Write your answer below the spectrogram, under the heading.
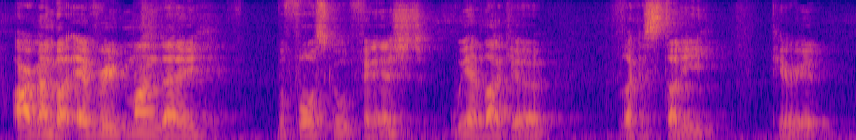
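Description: A somewhat breathy man with an Australian accent, medium pitch, and a fairly quick pace, with audible room echo. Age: 20s. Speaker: vertical jump coach. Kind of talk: casual chat.

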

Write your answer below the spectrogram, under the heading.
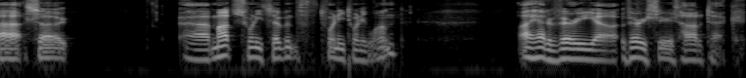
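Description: A man with an Australian accent and ordinary pitch variation speaks with long, frequent pauses in a very clean recording with a silent background. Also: medium pitch for a man, fairly slow pace. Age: 30s. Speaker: podcast host. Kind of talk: casual chat.

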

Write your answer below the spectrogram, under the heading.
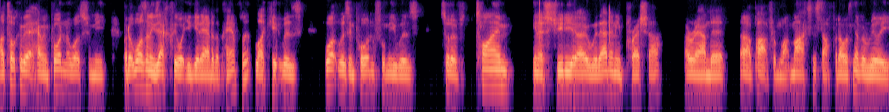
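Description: With an Australian accent, a man talks fairly quickly at a medium pitch. His intonation is monotone and flat, and the sound is dry and close with no echo. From Perth, Western Australia. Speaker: visual artist. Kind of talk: interview.

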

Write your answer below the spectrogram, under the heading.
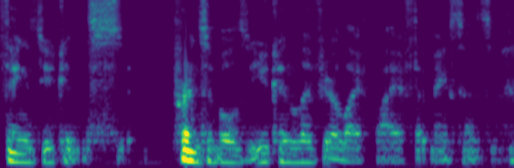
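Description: Somewhat breathy, a man talks at a medium pitch with ordinary pitch variation. He keeps a moderate pace. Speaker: podcaster. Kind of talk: casual solo podcast monologue. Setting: home office, recording alone. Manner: rambling, filler words, casual.

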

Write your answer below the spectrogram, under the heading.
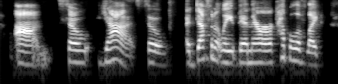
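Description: A woman with an American accent, an ordinary speaking voice, medium pitch and a moderate pace. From Texas. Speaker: sports fan. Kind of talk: casual chat.

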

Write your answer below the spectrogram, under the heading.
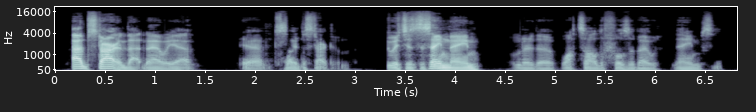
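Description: With an Irish accent, a man talks at a fairly quick pace in a very deep, low pitch, his bright, sharp tone showing ordinary pitch variation and big swings in loudness, the sound dry and close with no echo. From Ireland. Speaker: podcaster and musician. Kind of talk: casual podcast conversation. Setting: remote call.

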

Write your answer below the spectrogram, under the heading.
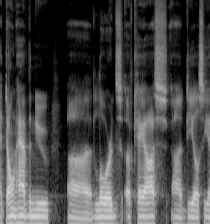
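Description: In a very clean recording with a silent background, a man speaks in a very deep, low voice. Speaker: gaming podcast host. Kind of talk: casual monologue. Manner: even-keeled, low-key delivery; not audibly excited.

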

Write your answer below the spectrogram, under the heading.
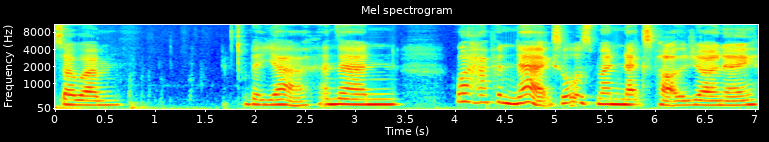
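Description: A woman with a southern English accent speaks at a very slow pace with long, frequent pauses. Her medium pitch shows ordinary variation, and her loudness stays very even. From England, Cambridge. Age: 20s. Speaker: lash technician and business owner. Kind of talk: casual chat. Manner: animated, frequent laughter.

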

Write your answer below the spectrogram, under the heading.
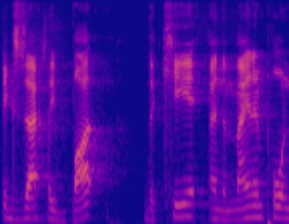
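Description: A man talks in an ordinary speaking voice at a medium pitch, his intonation fairly even. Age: 20s. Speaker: podcast co-host. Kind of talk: casual chat.

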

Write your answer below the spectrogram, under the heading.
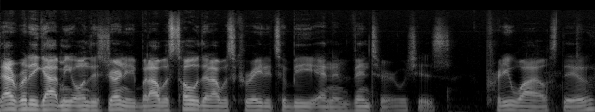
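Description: A man with an American accent and a normal speaking voice, fairly low in pitch, at a fairly quick pace, with fairly even intonation and big swings in loudness. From Michigan, Detroit. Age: 30s. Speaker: eyewear brand founder. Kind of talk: interview. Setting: studio.

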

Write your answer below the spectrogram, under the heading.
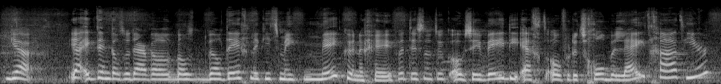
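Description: A woman with a high voice speaks at a moderate pace, with ordinary pitch variation and very even loudness, over noticeable background noise. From Netherlands, Zwolle. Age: 30s. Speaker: island politician. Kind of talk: radio interview.

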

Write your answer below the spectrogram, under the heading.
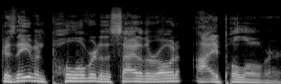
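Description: An animated man with an American accent talks at a very fast pace and a fairly high pitch. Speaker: podcast host. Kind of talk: casual chat, storytelling, angry rant. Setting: podcast recording. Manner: animated, profane, ranting.

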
